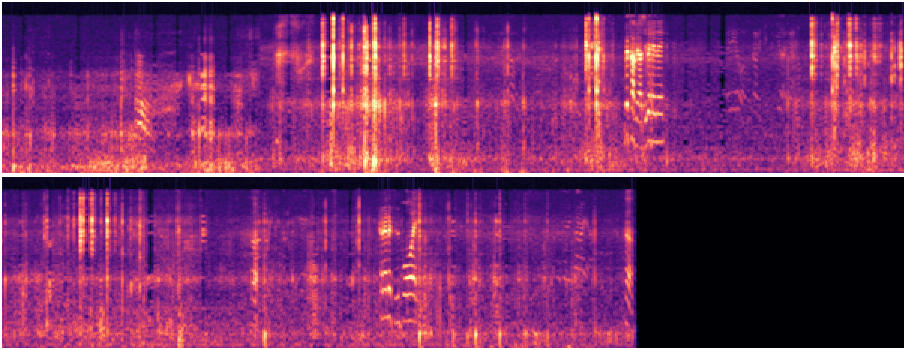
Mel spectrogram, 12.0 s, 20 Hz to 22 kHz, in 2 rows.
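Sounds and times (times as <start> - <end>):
fishing gear rustling and clicking: 0.0 - 10.2.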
